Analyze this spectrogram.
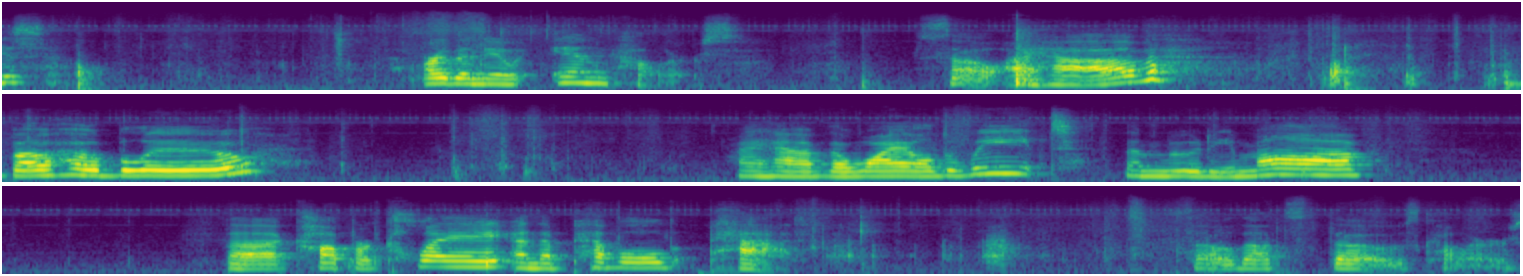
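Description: Sheets of card stock rustle and slide against each other as they are handled.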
